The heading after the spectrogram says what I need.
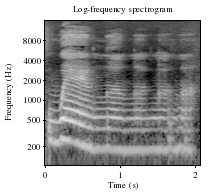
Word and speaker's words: wing: try with different words when like when w i n versus Wing wing. W I N G.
